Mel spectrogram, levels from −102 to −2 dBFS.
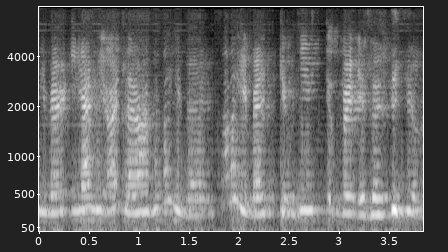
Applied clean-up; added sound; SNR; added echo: neural separator model SepFormer DNS4.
